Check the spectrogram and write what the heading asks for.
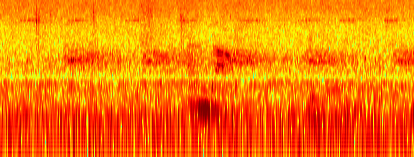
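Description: Faint outdoor ambience: a low steady rumble with short high chirps repeating at an even pace, and a few brief calls.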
